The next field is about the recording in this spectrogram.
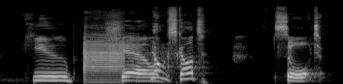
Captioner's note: buzzer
